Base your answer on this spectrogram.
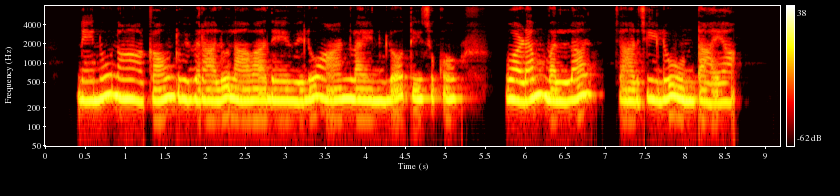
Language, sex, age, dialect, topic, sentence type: Telugu, female, 18-24, Southern, banking, question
